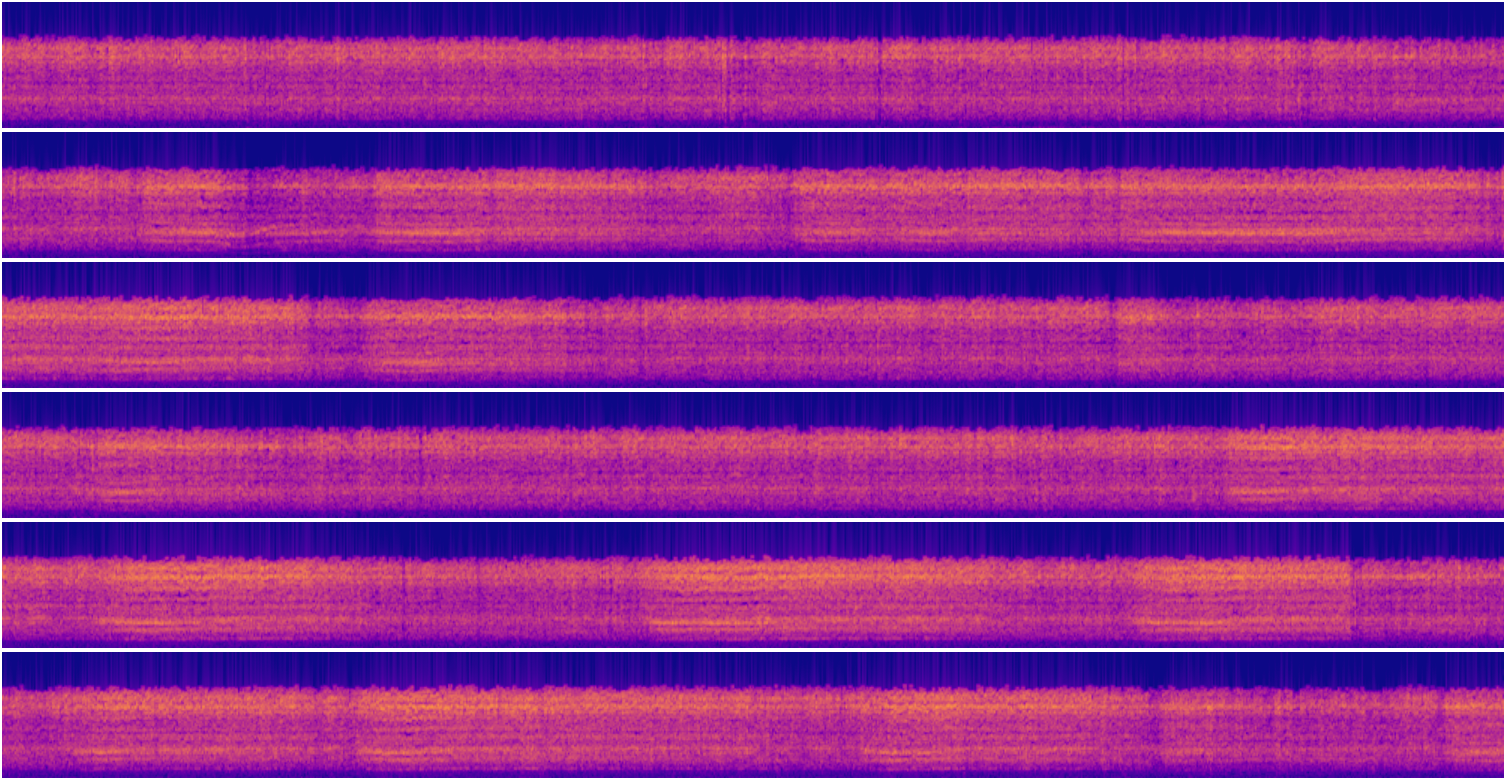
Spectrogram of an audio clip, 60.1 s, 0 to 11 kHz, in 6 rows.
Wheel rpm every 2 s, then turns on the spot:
230, 230, 230, 230, 230, 210, 220, 230, 220, 220, 230, 230, 230, 230, 230, 230, 230, 230, 230, 230, 220, 230, 220, 230, 230, 230, 230, 230, 230, 230.
none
